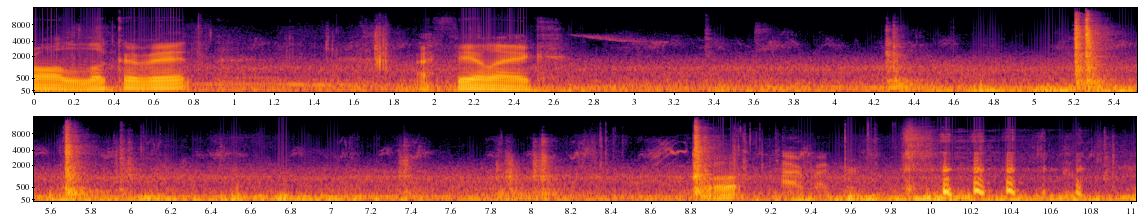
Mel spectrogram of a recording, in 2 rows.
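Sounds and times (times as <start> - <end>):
latch clicks: 5.2 - 6.1.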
